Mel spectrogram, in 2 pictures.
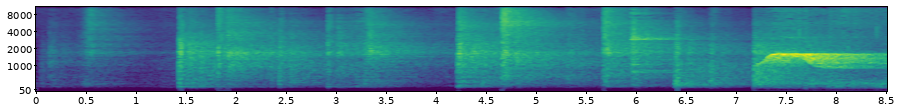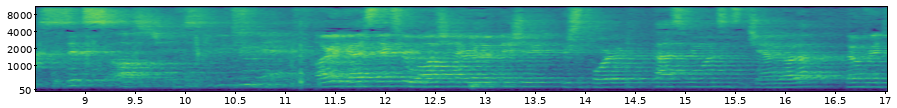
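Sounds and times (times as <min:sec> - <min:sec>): hockey stick striking puck: 0:01.4 - 0:07.0
loud high held tone: 0:07.2 - 0:09.1.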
